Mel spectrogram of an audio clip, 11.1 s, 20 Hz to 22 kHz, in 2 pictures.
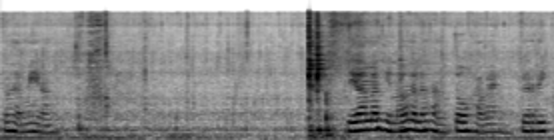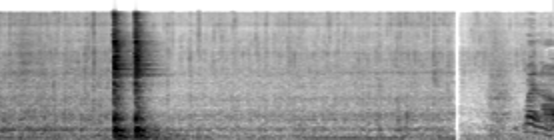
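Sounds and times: sauce sizzling in a pan: 0.0 - 11.0.

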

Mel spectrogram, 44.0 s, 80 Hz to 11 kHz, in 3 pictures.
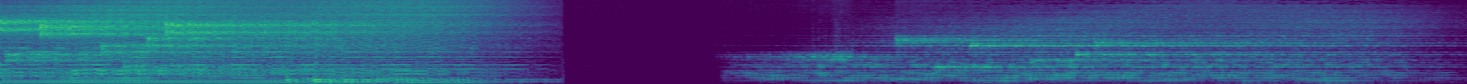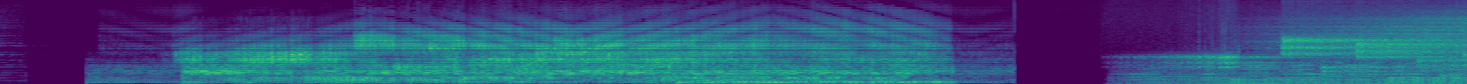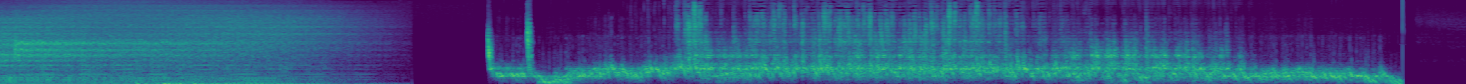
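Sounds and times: steady droning band: 27.6 - 33.1
harsh noisy wash: 28.5 - 33.3.

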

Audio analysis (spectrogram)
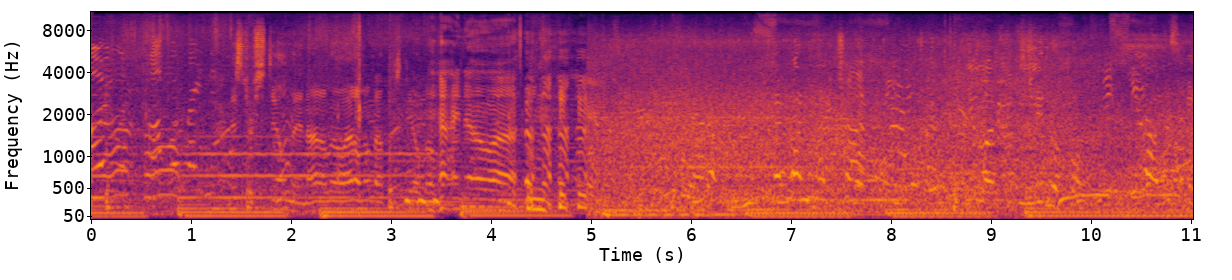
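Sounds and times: people chattering: 0.0 - 11.0
steady hiss and rumble: 0.0 - 11.0.

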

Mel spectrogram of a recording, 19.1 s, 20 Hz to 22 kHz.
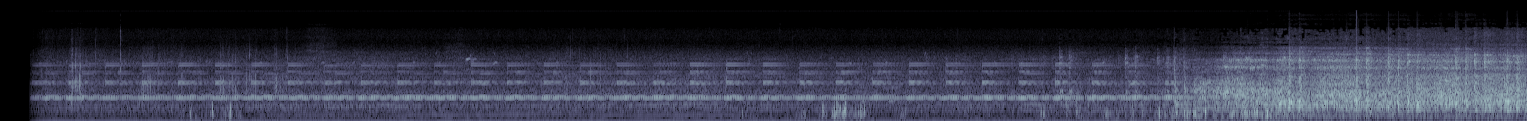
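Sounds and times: level-crossing warning bell: 0.4 - 19.0.

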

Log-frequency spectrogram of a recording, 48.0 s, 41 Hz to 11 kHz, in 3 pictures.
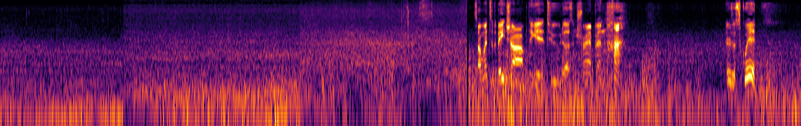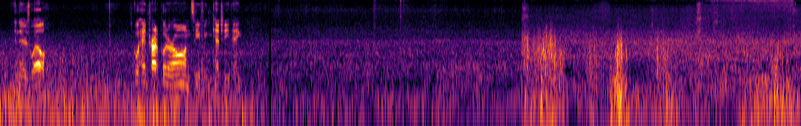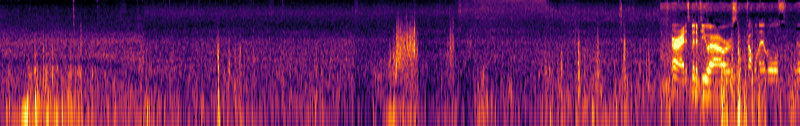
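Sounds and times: wind buffeting microphone: 0.0 - 48.0.

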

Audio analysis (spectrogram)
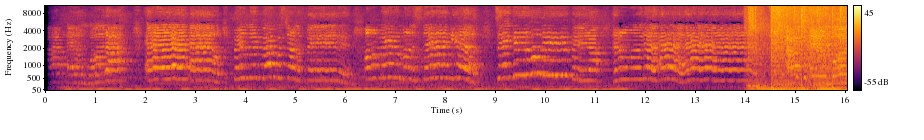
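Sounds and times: woman singing into microphone: 0.1 - 14.0, 14.8 - 16.0.

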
